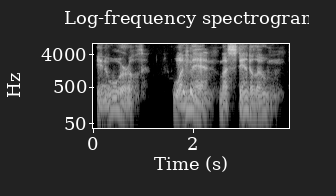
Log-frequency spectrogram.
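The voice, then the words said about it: Dramatic movie trailer narrator voice. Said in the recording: “in my movie voice... I can't quite do it as well as Ryan Reynolds.”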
